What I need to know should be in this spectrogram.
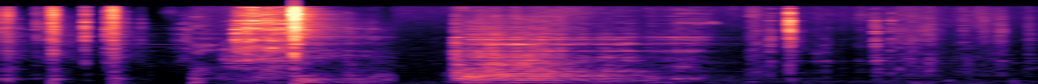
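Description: A metal axle scrapes as it slides out of its housing.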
